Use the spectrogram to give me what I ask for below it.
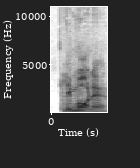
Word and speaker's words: Limone: Limone, right.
